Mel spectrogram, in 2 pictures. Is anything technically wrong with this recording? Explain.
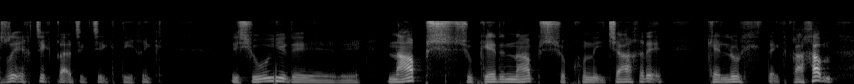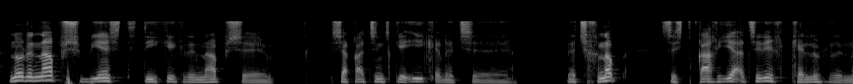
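Yes, there's one fault. From 2.74 to 2.78 s there's packet loss on an ADPCM call: a hard-edged 20 ms gap of silence, which fits roughly one lost packet. Since ADPCM sends only differences, the decoder's predictor and step size lose track of the sender's, so the speech comes back slightly distorted before it settles. The underlying G.722 wideband coding sounds clean, with little or no audible codec damage.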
